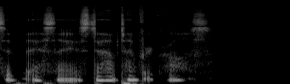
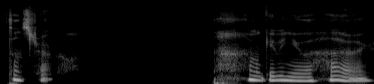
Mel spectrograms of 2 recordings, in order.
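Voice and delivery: normal talking voice

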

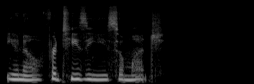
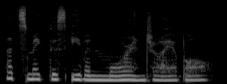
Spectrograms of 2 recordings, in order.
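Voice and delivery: normal talking voice

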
